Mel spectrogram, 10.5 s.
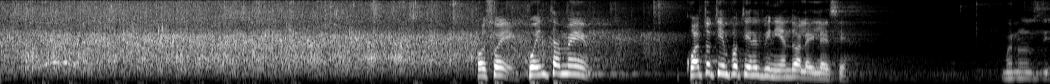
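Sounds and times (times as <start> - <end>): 
audience applause: 0.0 - 6.8
speech: 4.8 - 6.0, 6.9 - 8.6, 10.0 - 10.4.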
